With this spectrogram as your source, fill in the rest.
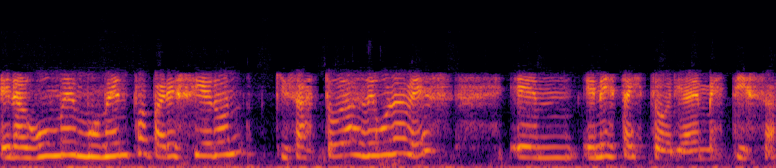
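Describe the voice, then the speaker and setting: Fairly slow speech with ordinary pitch variation amid noticeable background noise. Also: woman. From Chile, Concepción. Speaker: novelist and historian. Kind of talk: interview. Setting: phone call.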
